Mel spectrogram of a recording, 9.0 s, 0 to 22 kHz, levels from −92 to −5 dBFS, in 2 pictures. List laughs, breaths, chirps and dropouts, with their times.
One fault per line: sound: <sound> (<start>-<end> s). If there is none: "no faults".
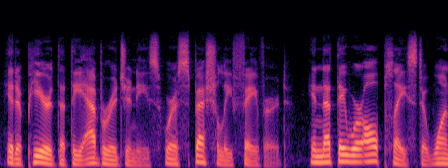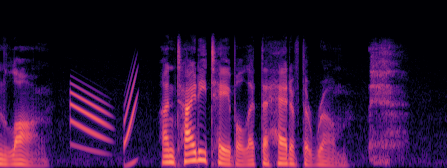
sound: chirp (5.2-5.9 s)
sound: throat clearing (8.2-8.6 s)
